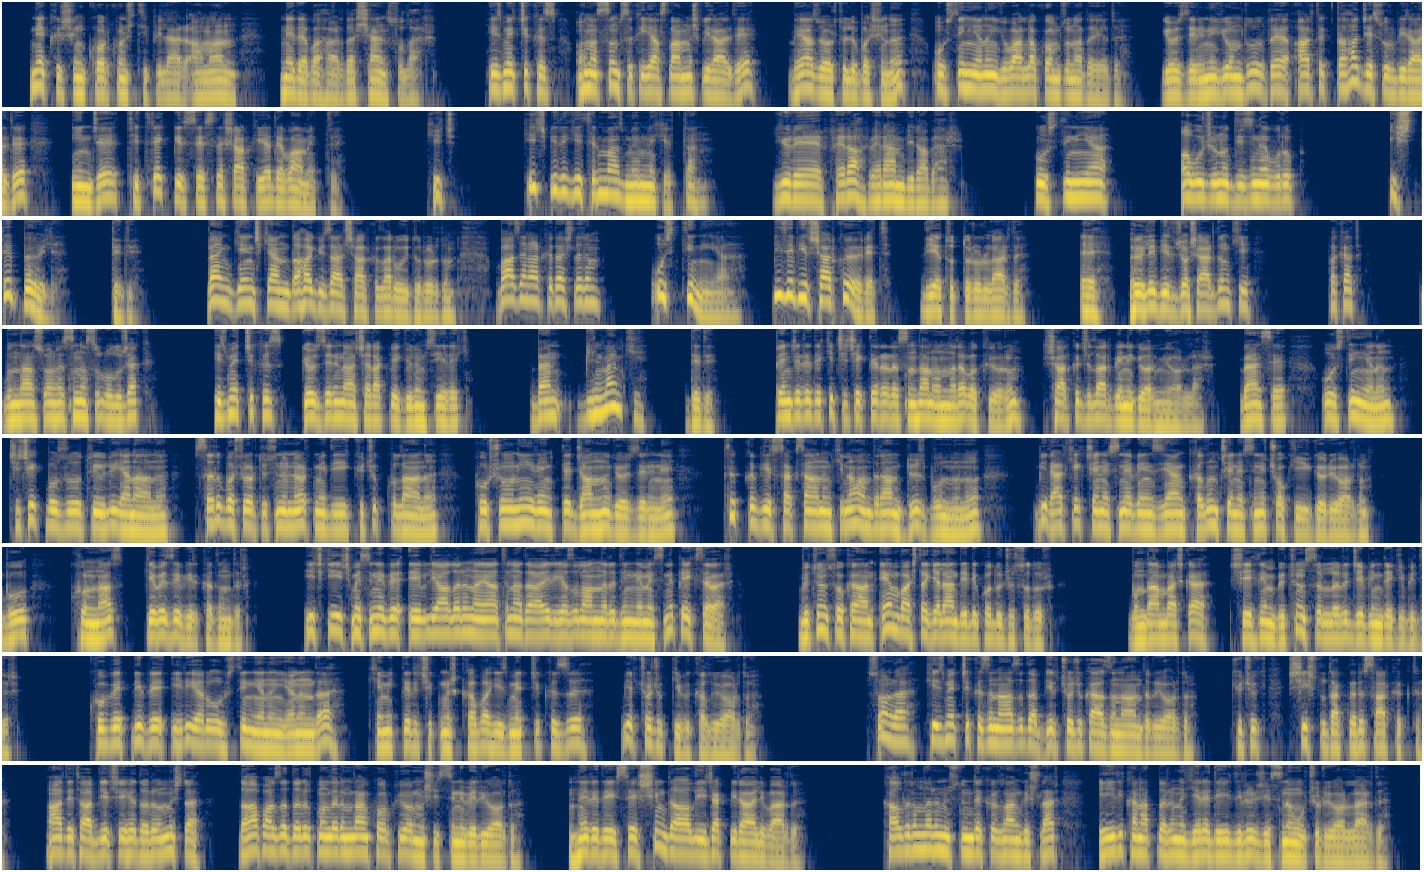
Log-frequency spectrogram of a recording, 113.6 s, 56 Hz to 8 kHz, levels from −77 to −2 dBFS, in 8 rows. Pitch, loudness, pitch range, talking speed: 120 Hz, -14 LUFS, 105-130 Hz, 110 wpm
